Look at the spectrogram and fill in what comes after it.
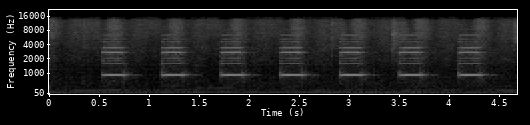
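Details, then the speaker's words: Steady, evenly spaced electronic beeps at 100 per minute from the built-in metronome of an AED7000 defibrillator, pacing chest compressions during CPR training. "beeping that you can hear is a little metronome that's built in to this model of defibrillator that is indicating a hundred times per minute so that's the speed you want to push at okay"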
